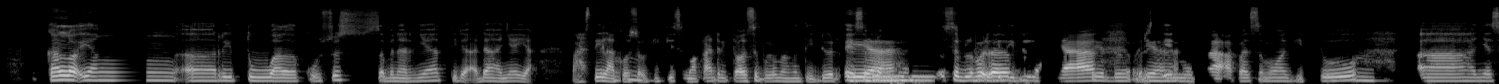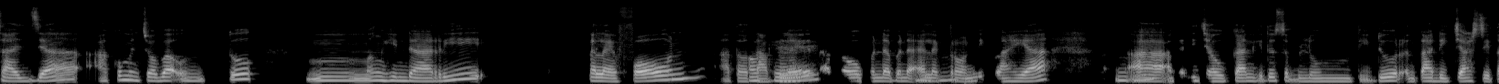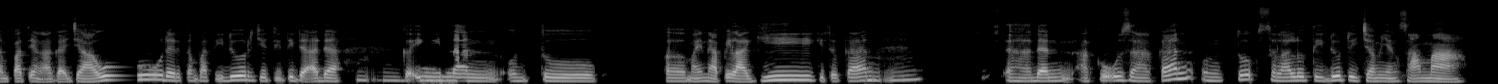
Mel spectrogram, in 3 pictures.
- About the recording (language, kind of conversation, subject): Indonesian, unstructured, Bagaimana peran tidur dalam menjaga suasana hati kita?
- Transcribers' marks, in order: other background noise; static; distorted speech; in English: "di-charge"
